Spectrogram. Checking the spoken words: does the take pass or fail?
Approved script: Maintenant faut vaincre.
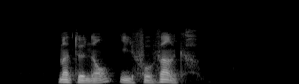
fail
